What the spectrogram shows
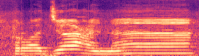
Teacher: را کو ہم نے پر پڑھا ہے کیونکہ را کے اوپر زبر ہے، اگر را کے اوپر زبر یا را کے اوپر پیش ہو تو را پر پڑھی جاتی ہے، اگر را کے نیچے زیر ہو تو را باریک پڑھی جاتی ہے۔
